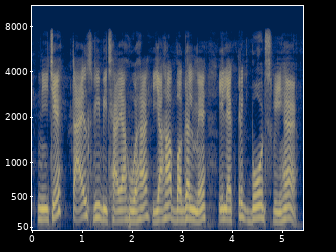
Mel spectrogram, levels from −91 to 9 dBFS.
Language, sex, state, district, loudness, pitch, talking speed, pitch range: Hindi, male, Jharkhand, Palamu, -17 LUFS, 160 Hz, 145 wpm, 150-180 Hz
